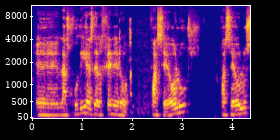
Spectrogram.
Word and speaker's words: Phaseolus: Phaseolus se escribe con PH, Phaseolus.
